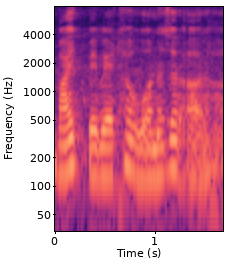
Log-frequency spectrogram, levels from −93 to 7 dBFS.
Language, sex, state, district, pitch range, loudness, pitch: Hindi, male, Assam, Kamrup Metropolitan, 130-155 Hz, -17 LUFS, 135 Hz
